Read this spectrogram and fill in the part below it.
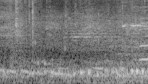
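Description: A big-headed, parrot-shaped male pigeon coos in a short run of low, rolling calls, close by over a steady background hum.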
